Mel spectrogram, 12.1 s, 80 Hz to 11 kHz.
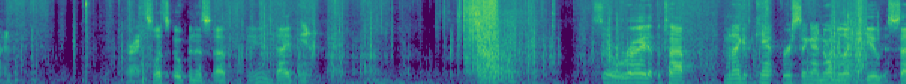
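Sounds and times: stiff fabric crinkling and rustling: 0.0s - 12.0s.

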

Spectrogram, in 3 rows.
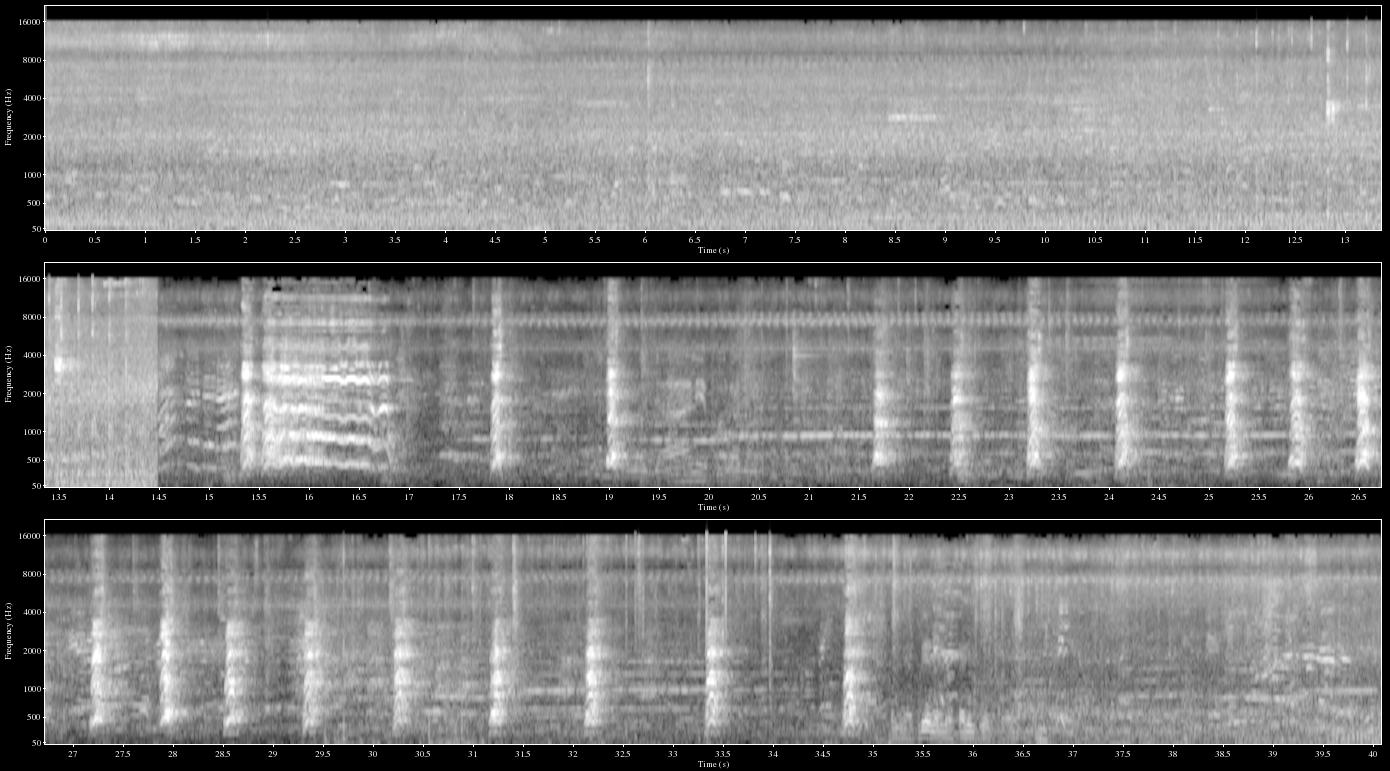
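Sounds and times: dog barking: 15.3s - 16.1s, 17.4s - 18.2s, 19.0s - 19.3s, 21.6s - 24.4s, 25.2s - 29.6s, 30.2s - 30.5s, 31.2s - 31.5s, 32.1s - 32.4s, 33.3s - 33.6s, 34.7s - 35.1s.

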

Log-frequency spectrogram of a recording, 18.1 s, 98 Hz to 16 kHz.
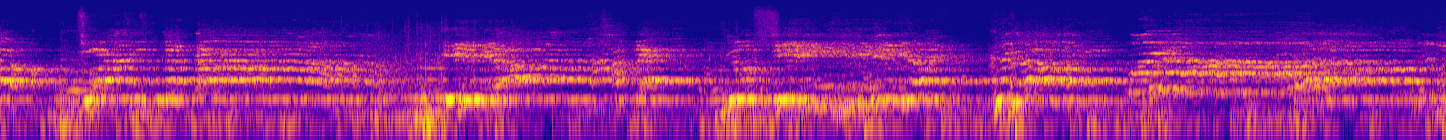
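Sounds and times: group singing long held notes: 0.0s - 18.0s.

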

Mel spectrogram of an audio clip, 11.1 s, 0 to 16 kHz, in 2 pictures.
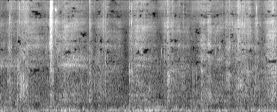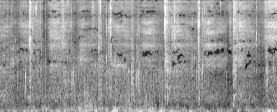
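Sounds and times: footsteps crunching on gravel: 0.0s - 11.0s
low rumble on microphone: 0.0s - 11.0s.

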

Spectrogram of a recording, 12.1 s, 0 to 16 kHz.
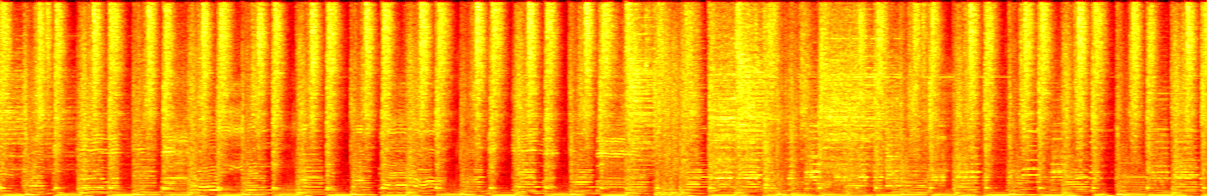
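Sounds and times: accordion: 0.0s - 12.0s
live band playing: 0.0s - 12.0s.

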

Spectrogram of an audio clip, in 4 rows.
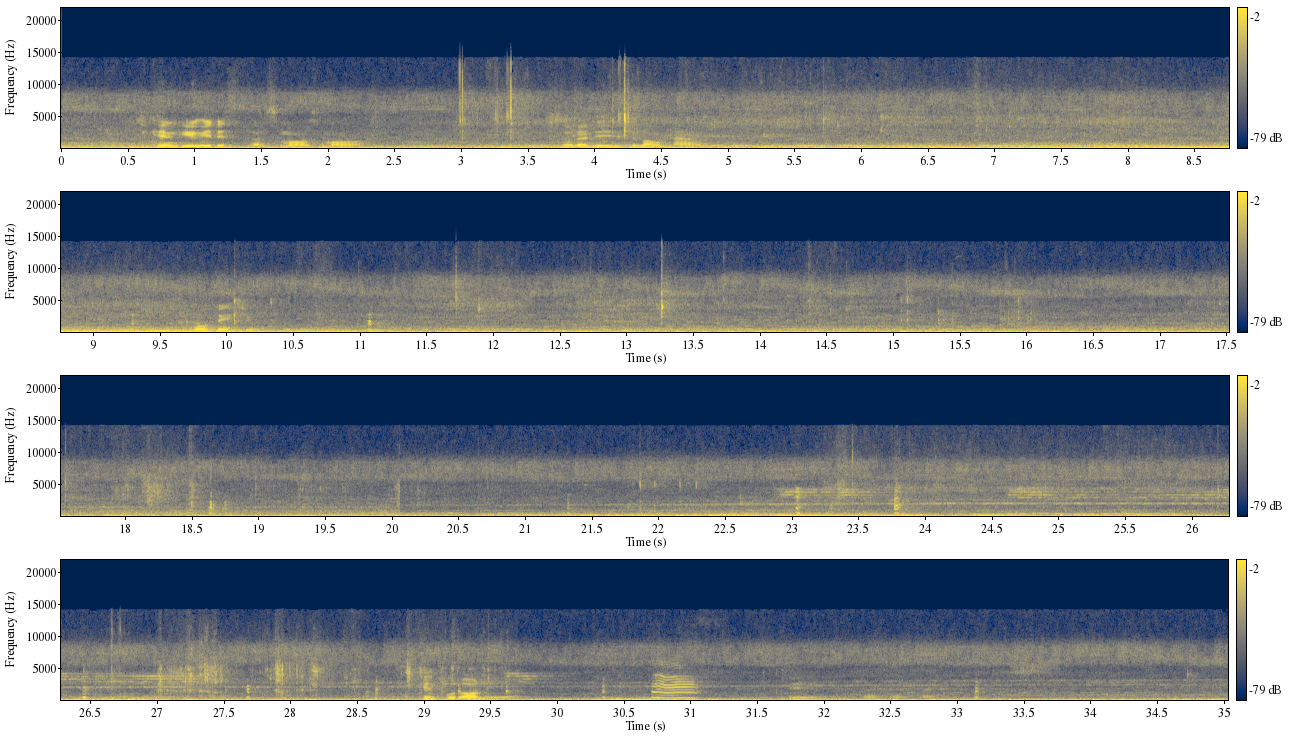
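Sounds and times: low outdoor background rumble: 0.0s - 35.0s.

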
